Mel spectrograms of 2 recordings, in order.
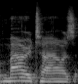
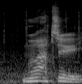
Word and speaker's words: Muatu: Muatu's aid, or Marutao's aid. You were saying? Okay, there he is. Muatu, yeah, I was pronouncing it right the first time. Muatu.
